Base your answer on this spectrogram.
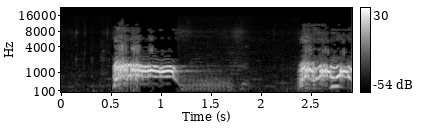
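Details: Shih Tzu dog barking protectively at a garden gnome in a garden: two loud, harsh, tonal barks about two seconds apart, the first trailing into a low growl.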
